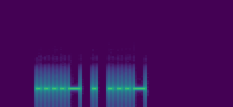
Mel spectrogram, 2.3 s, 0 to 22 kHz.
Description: Morse code, heard as a keyed tone, about 30 wpm, 700 Hz. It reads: 4EV
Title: All Cut Numbers - 3-Digit 30wpm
